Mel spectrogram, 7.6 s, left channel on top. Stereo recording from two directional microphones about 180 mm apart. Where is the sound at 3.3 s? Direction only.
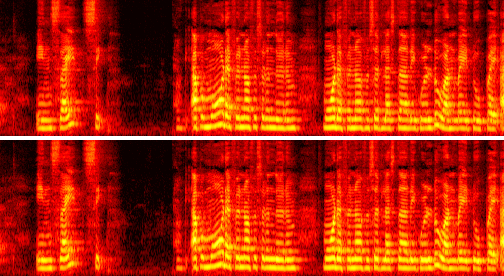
20° right (ahead or behind).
